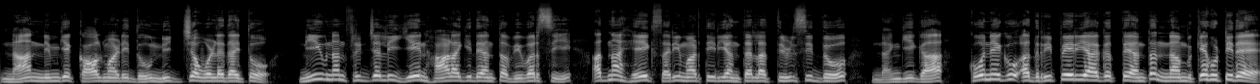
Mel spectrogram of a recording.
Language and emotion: Kannada, happy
